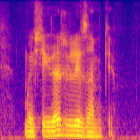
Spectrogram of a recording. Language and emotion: Russian, neutral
